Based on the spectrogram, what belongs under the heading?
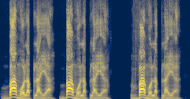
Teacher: Algo notable del acento salvadoreño es que tendemos a omitir la S al final de las palabras, produciendo un sonido de H al final. · Term: aspiración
